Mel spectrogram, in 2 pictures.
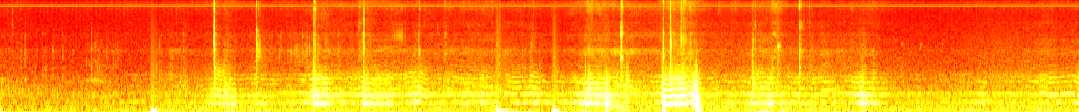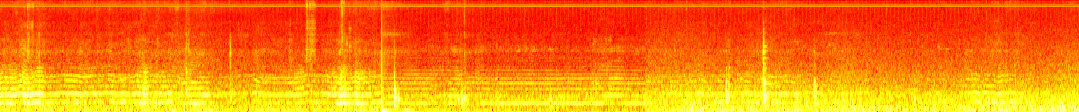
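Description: Honeybees buzzing around an open hive, a humming drone, with scattered knocks and clicks as the wooden hive parts and a plastic feeder are handled, most of them in the first few seconds.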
